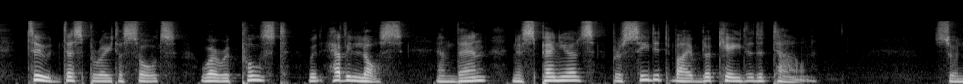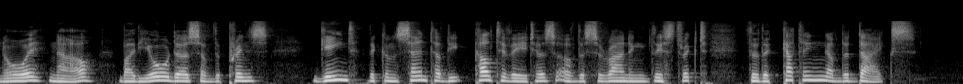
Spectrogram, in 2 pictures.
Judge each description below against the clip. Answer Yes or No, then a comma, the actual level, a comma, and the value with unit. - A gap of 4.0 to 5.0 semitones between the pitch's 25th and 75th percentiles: No, average, 3.4 semitones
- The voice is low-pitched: No, medium, 155 Hz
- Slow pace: Yes, slow, 130 wpm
